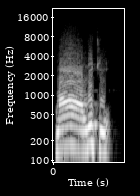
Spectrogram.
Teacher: Hati-hati di mim ini tidak ada huruf tebal kecuali ro ya ma tapi rahma senyum aja arrahma ma dan ma tapi ma ya arrahmanirrahim sama-sama arrahmanirrahim [bernyanyi] ayat keempat kita memanjangkan mim ya. Jadi sekali lagi di riwayat bacaan kita memanjangkan mim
